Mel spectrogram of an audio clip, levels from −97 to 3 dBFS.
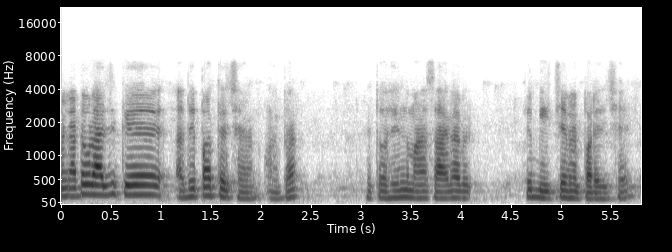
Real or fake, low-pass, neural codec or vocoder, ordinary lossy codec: fake; 7.2 kHz; vocoder, 44.1 kHz, 128 mel bands, Pupu-Vocoder; Opus, 32 kbps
